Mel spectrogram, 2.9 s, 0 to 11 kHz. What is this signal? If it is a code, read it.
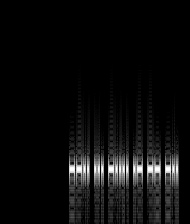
Morse code, heard as a keyed tone, about 46 wpm, 700 Hz. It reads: ZS6AMD
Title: DXCC-100 Call Signs - 6 Characters - Repeated 2x - 45wpm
